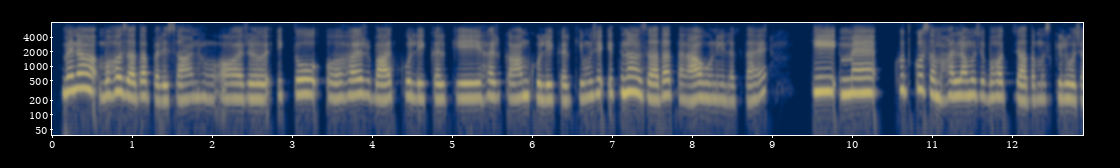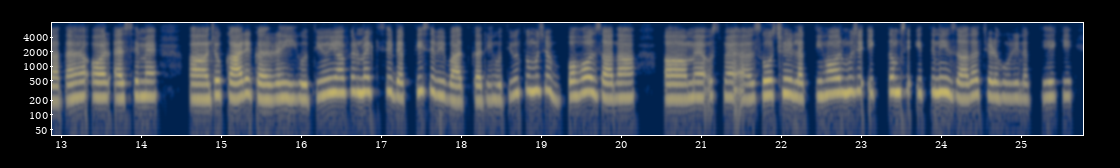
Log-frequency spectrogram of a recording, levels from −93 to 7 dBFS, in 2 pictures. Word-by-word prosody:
मैं 310 +2 +6
ना, 355 -3 +6
बहुत 260 +5 +2
ज़्यादा 245 -2 +3
परेशान 210 0 -4
हूँ 230 -2 -10 0.2
और 220 0 -2
एक 220 +3 -2
तो 265 0 +3
अ, 230 -2 -4
हर 260 +1 +1
बात 220 0 +2
को 250 - 0
लेकर 225 -2 -3
के, 225 0 +1
हर 235 -1 -2
काम 225 +2 -1
को 225 - +2
लेकर 210 -1 -2
के 225 - -5
मुझे 245 +4 -3 0.2
इतना 295 +1 +4
ज़्यादा 245 0 +2
तनाव 220 -2 0
होने 220 -1 -6
लगता 200 0 -9
है। 235 +8 -4 0.6
कि 305 0 +6
मैं 285 +1 +5 0.3
खुद 330 -2 -2
को 340 -1 -1
सँभालना 250 -2 +1
मुझे 250 -1 -2
बहुत 240 0 -1
ज़्यादा 205 -3 -1
मुश्किल 220 +1 -6
हो 215 -1 +2
जाता 200 0 -3
है 235 +2 +1
और 235 0 +3
ऐसे 225 +2 0
में 245 0 0 0.4
अ, 215 0 +4
जो 260 +4 +2
कार्य 240 +2 +5
कर 210 -1 +3
रही 220 0 -1
होती 220 +2 -3
हूँ 260 +2 0
या 290 0 +4
फिर 300 0 -2
मैं 300 0 +2
किसी 305 0 -5
व्यक्ति 245 +4 -1
से 310 0 -3
भी 255 -2 -2
बात 200 -3 0
कर 200 -1 0
रही 210 +1 -12
होती 210 +3 -8
हूँ। 280 - -2
तो 320 - -3
मुझे 320 +1 +1 0.2
बहुत 280 +4 +3
ज़्यादा 230 -1 +1 0.4
अ, 215 0 +3
मैं 235 +1 0
उसमें 245 0 -5
अ, 215 - -4
सोचने 255 +3 +2
लगती 230 +1 -3
हूँ 260 +2 0
और 285 +1 +3
मुझे 300 +2 +1
एकदम 290 +1 -1
से 295 - -6
इतनी 285 +1 +2
ज़्यादा 240 0 0
चिढ़ 255 -2 -1
होने 230 0 -8
लगती 220 +2 -9
है 240 - -3
कि 245 0 -12
235 Hz, 195 wpm, -24 LUFS, 220-270 Hz, 0.6 s, मैं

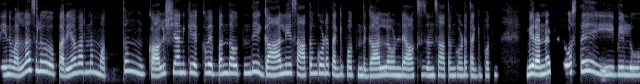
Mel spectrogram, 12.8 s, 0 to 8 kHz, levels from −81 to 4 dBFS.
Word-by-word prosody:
దీని 230 +1 +1
వల్లసలూ, 340 - +1 0.4
పర్యావరణం 300 +9 0
మొత్తం 280 +11 -6 0.4
కాలుష్యానికే 295 +7 +1
ఎక్కువ 280 +2 -6
ఇబ్బందవుతుంది, 275 +3 -1 0.2
గాలి 235 +5 +2 0.2
శాతం 230 +3 -1
కూడా 275 0 +1
తగ్గిపోతంది, 225 -1 -3
గాల్లో 215 +3 +2
ఉండే 220 0 0
ఆక్సిజన్ 220 0 -4
శాతం 215 -1 -3
కూడా 215 +1 -3
తగ్గిపోతంది. 215 +2 -7 0.6
మీరన్నట్లు 265 - +5
చూస్తే, 310 +5 +2 0.4
ఈ - - -1 0.2
వీళ్ళు 230 -1 +2
235 Hz, 100 wpm, -19 LUFS, 220-280 Hz, 0.6 s, మీరన్నట్లు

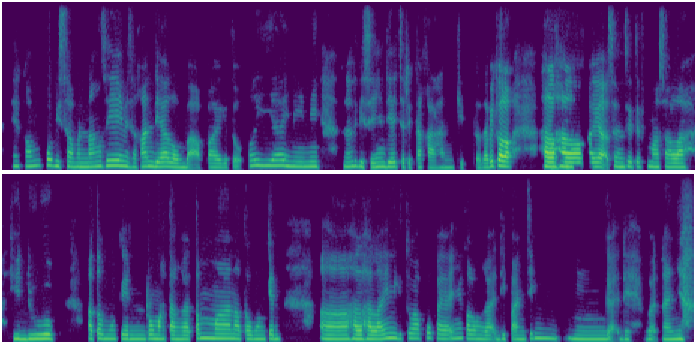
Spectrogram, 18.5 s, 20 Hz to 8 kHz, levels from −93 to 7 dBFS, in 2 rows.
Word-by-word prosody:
"Eh, 235 - -4
kamu 240 +2 -4
kok 275 +1 +1
bisa 225 -2 -2
menang, 205 +2 -1
sih?" 255 +1 +3
Misalkan 220 +1 -1
dia 215 0 +2
lomba 190 -2 -1
apa, 190 -1 -5
gitu, 185 0 -9
"Oh, 255 - -5
iya, 260 -1 0
ini 225 -3 -1
ini." 225 +1 -1 0.4
Nanti 215 +1 -2
biasanya 205 0 -2
dia 210 0 +1
cerita, 195 -1 -7
kan, 175 0 -7
gitu. - - -14
Tapi 185 +5 0
kalau 230 -3 +10 0.4
hal-hal 215 -1 +8 0.2
kayak 210 -2 +2
sensitif 215 -1 -3
masalah 200 -1 0 0.2
hidup, 205 +1 +2 0.4
atau 210 +2 -1
mungkin 195 -1 -2
rumah 205 -1 +1
tangga 190 -1 0
teman, 220 0 +2
atau 200 0 -3
mungkin, 195 +1 -2 0.5
eee, 195 -1 +3
hal-hal 200 -1 +4
lain, 230 +5 +2
gitu, 220 +2 -6
aku 225 +2 -5
kayaknya 215 +2 -2
kalau 205 -2 -2
nggak 185 -1 -4
dipancing 210 +3 -4
enggak, 190 -2 -2
deh, 185 -1 -7 0.2
buat 190 - -6
nanya. 190 +1 0
205 Hz, 155 wpm, -22 LUFS, 195-220 Hz, 0.5 s, kalau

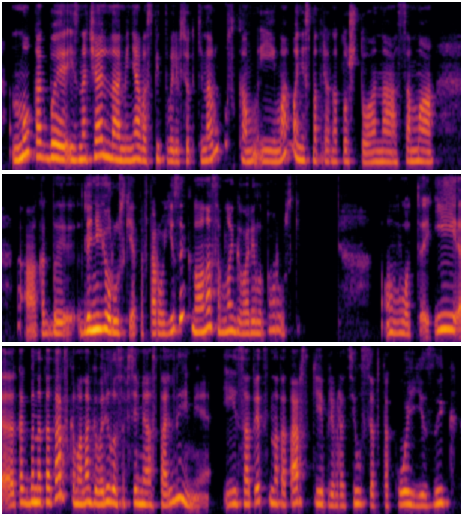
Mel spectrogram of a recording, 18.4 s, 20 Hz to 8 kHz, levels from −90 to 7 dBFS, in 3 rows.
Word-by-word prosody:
Но, 275 +11 +5
как-бы, 250 -4 +4
изначально 225 +2 +2
меня 205 +3 +1
воспитывали 195 -1 -5
всё-таки 185 +2 -11
на 205 +2 -1
русском, 375 - -7
и 185 -1 -5
мама, 190 +10 -2
несмотря 205 -3 -5
на 185 - -7
то, 185 +1 -7
что 175 -2 -8
она 180 -1 -4
сама, 185 -2 -3 0.6
а, - - -6
как 185 0 -9
бы, 190 - -2
для 235 +3 +6
неё 255 0 +11
русский- 200 0 -1
это 180 - -11
2 180 0 -4
язык, 280 - +1
но 205 -5 +2
она 285 +9 +3
со 250 - -4
мной 225 +3 0
говорила 190 -2 -3
по-русски. 245 +5 -12 1.1
Э, - - -6
вот, 190 - -6
и, 260 - +1
э, 195 - 0
как 230 +2 -2
бы, 245 - +3
на 240 0 +5
татарском 250 0 +1
она 235 +4 +3
говорила 230 +1 +2
со 210 0 -9
всеми 220 -1 +1
остальными, 200 - -2
и, 215 +2 -4
соответственно, 225 +2 -2
татарский 220 +2 -3
превратился 190 +2 -6
в 185 - -25
такой 200 +4 -1
язык, 195 +5 -4
210 Hz, 165 wpm, -22 LUFS, 190-240 Hz, 1.1 s, неё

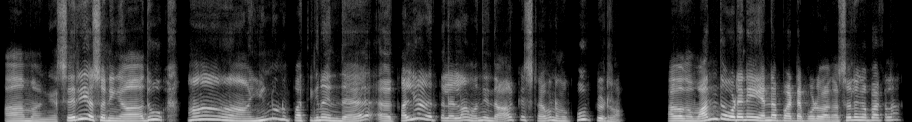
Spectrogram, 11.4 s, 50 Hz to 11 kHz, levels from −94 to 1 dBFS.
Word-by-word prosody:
ஆமாங்க, 180 -3 -3 0.2
சரியா 320 +9 +5
சொன்னீங்க. 215 -5 +2 0.2
அதுவும் 290 +7 0 0.4
ஆ - - +2 0.8
இன்னொன்னு 335 +1 -1
பாத்தீங்கன்னா, 230 +2 -1
இந்த 190 -2 -1 0.5
அ - - -3 0.2
கல்யாணத்துலல்லாம் 250 - -1
வந்து 240 +3 -2
இந்த 185 -4 -3
ஆர்கெஸ்ட்ராவ 255 -4 -5
நம்ப 190 -3 -4
கூப்பிடுறோம். 205 - -4 0.6
அவங்க 205 -1 +3 0.2
வந்த 360 - +4
உடனே 275 0 +5
என்ன 235 +1 +3
பாட்ட 205 -1 +2
போடுவாங்க? 185 -3 0
சொல்லுங்க 255 0 +1
பார்க்கலாம். 255 +4 -5
235 Hz, 120 wpm, -25 LUFS, 200-275 Hz, 0.8 s, சரியா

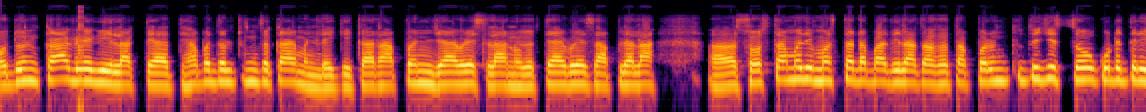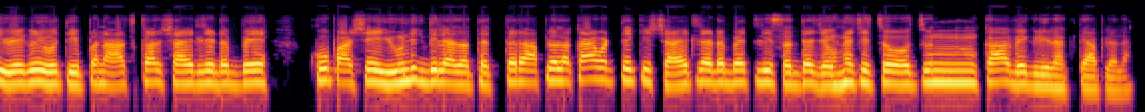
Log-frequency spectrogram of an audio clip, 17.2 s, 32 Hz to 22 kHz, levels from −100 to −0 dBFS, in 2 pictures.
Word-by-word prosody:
अजून 195 +6 0
का 215 +1 +2
वेगळी 185 -4 +3
लागते 160 -1 +1
ह्याबद्दल 185 +3 -1
तुमचं 190 -1 -2
काय 190 -1 +1
म्हणलं 145 -5 -3
आहे 140 - -1
की 145 - -2
कारण 155 0 0
आपण 175 +2 -2
ज्यावेळेस 165 0 +2
लहान 155 -1 0
होतो, 150 0 0
त्यावेळेस 165 -1 +1
आपल्याला 160 +1 0 0.4
अ, 145 +1 +1
स्वस्तामध्ये 215 +5 +1
मस्त 205 +1 -3
डब्बा 195 -1 0
दिला 185 -1 +2
जात 170 -1 0
होता 170 +1 -1
परंतु 200 +2 -2
त्याची 225 0 +1
चव 215 0 +4
कुठेतरी 210 -2 +2
वेगळी 175 +3 +3
होती. 170 -1 +2
पण 175 -1 -2
आजकाल 165 +4 -2
शाळेतले 175 0 +1
डब्बे 175 +2 +2 0.4
खूप 205 -2 +1
असे 185 +1 +1
युनिक 185 +4 +3
दिल्या 185 -2 +3
जातात. 165 0 0
तर 190 0 +3
अ, - - +2
आपल्याला 200 +2 +1
काय 215 +1 +2
वाटते, 210 -2 0
की 200 - -1
शाळेतल्या 165 +4 +1
डब्यातली 185 +1 0
सध्या 165 +2 +1
जेवणाची 165 +3 +1
चव 175 -2 +3
अजून 180 +2 0
का 190 0 +2
वेगळी 155 -3 0
लागते 135 0 -4
आपल्याला? 125 -1 -5
175 Hz, 190 wpm, -12 LUFS, 160-190 Hz, 0.4 s, चव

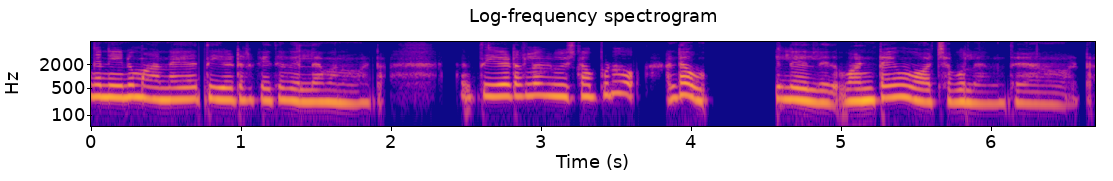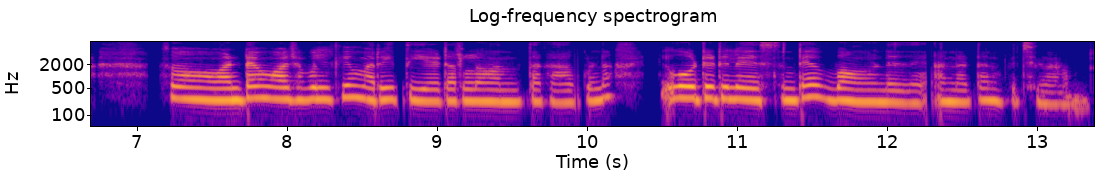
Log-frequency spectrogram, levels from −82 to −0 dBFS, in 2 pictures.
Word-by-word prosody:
ఇంక 305 - +1
నేను 295 +1 +4
మా - - 0
అన్నయ్య 255 +1 +1
థియేటర్‌కయితే 255 -1 -1
వెళ్ళామనమాట. 220 -2 -3 0.6
ఆ - - -8
థియేటర్లో 315 +1 +2
చూసినప్పుడు 310 +4 -2 0.3
అంటే 330 +4 +3 0.7
లేదు 250 -2 +4
లేదు. 210 -2 -4
1 240 +1 +5
టైమ్ 295 +1 +2
వాచబుల్ 225 -1 -2
అంతే 210 +2 -10
అనమాట. 195 -2 -15 0.5
సో 290 - -2 0.3
1 250 0 +6
టైమ్ 280 0 +3
వాచబుల్‌కి 260 +1 +1
మరి 255 0 +1
థియేటర్‌లో, 235 0 -1
అంతా 225 +1 -3
కాకుండా 240 +6 -5 0.5
ఓటీటీలో 275 -1 +4
ఏస్తుంటే 255 +3 -1 0.2
బావుండేది 225 -3 0
అన్నట్టు 225 +2 -2
అనిపించిందనమాట. 220 -4 -8
245 Hz, 135 wpm, -24 LUFS, 225-270 Hz, 0.7 s, 1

